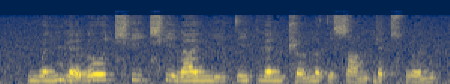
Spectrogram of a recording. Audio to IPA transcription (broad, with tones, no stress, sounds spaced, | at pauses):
m w ə˧˥ n n̪ ɥ ɛ̰˨˩ l o˥ ʊ̯ t͡ɕʰ i˥˧ t͡ɕʰ i˥˩ l a˥ ɪ̯ m i˧˥ t̪ i˥ t̪ ɥ ɛ˥ n ʈ͡ʂ ɤ˧˥ n̪ ɤ˧ t̪ i˩ s ɑ˧˥ ŋ p j ɛ˧ t͡sʰ w ə˧˥ n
